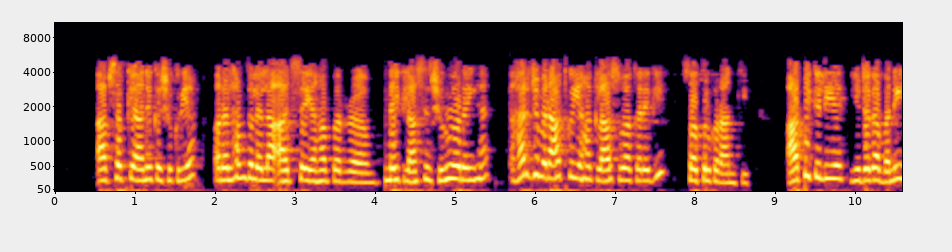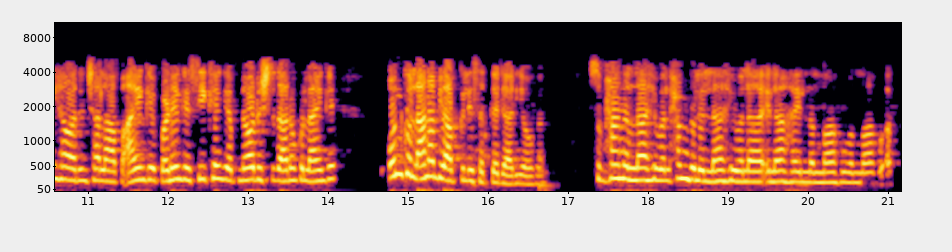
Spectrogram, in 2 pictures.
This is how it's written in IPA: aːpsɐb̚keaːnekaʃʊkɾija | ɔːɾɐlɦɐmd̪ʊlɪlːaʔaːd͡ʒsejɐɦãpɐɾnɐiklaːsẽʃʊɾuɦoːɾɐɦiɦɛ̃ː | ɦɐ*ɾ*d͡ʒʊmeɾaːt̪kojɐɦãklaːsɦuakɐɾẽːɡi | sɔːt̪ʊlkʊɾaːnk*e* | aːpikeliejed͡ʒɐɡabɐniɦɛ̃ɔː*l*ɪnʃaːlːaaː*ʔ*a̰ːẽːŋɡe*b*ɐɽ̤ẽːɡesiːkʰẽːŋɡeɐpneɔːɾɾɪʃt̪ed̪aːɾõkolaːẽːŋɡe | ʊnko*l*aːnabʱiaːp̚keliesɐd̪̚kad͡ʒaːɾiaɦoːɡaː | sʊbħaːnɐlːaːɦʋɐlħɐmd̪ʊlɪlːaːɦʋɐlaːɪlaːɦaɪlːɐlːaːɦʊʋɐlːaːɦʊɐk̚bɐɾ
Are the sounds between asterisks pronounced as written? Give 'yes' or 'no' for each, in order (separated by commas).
yes, no, no, no, no, yes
